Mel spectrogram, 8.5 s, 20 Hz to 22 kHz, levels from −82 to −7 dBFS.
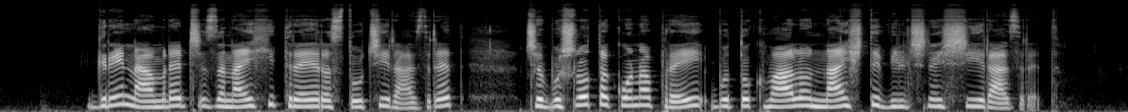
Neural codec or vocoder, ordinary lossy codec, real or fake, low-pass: none; none; real; 19.8 kHz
